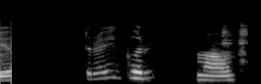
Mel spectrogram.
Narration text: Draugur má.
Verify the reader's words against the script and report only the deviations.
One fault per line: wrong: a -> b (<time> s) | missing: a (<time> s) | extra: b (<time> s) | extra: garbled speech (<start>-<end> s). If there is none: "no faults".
no faults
